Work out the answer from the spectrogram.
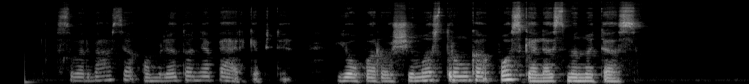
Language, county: Lithuanian, Panevėžys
